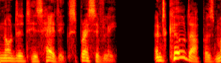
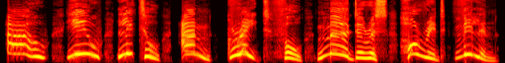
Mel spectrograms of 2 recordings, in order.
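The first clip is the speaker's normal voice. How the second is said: furious screaming; 5 dB louder, slower than usual. A narrator's reading. Charlotte beating Oliver.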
